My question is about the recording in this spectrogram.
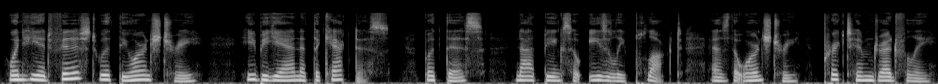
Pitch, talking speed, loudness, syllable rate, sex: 185 Hz, 175 wpm, -19 LUFS, 5.1 syllables/s, female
